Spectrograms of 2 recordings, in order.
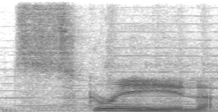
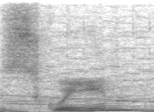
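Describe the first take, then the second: First: The r is pronounced as a normal r. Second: The r is pronounced like a w. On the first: "if I was saying the word screen" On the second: "I would mispronounce R's ... pronounce them as like W's"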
